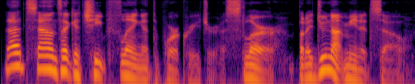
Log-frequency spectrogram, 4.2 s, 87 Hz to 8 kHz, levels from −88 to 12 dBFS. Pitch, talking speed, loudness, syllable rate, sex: 125 Hz, 275 wpm, -20 LUFS, 5.4 syllables/s, male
